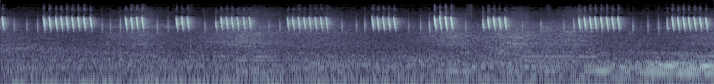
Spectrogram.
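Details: Bar-winged prinia singing vigorously in a richly varied song, played to prompt young birds to sing quickly; about nine short bursts of rapid, high, buzzy pulsed notes over nine seconds, with a low rumble beneath.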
